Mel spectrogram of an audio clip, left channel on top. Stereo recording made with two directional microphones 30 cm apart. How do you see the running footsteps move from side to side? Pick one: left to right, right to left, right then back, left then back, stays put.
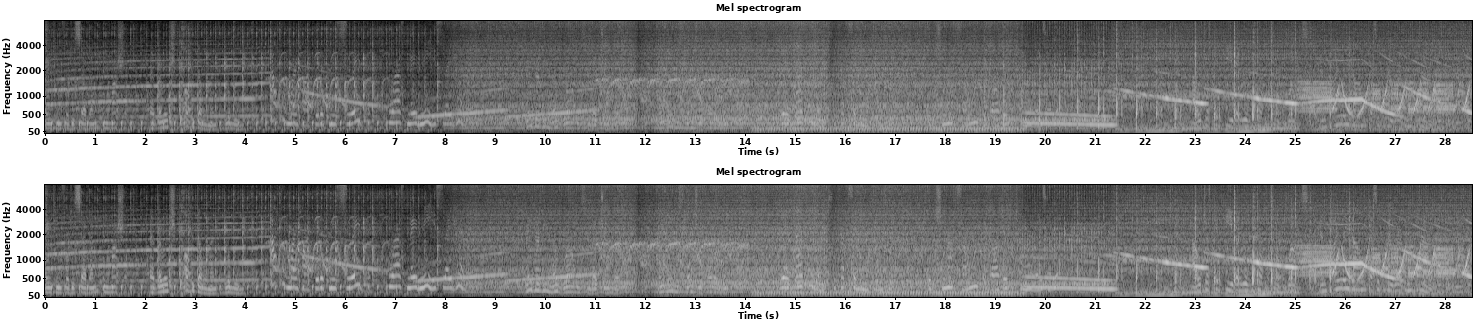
left to right.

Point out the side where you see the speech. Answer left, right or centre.
right.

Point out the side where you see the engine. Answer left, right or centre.
centre.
